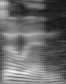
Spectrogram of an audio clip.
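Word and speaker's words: Samhain: know Irish invented everything sahin is pronounced soen and means end of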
